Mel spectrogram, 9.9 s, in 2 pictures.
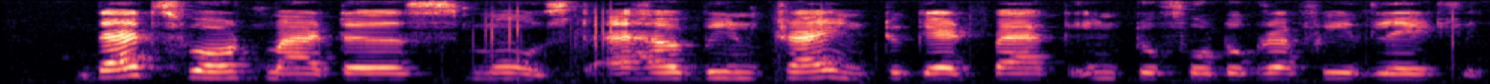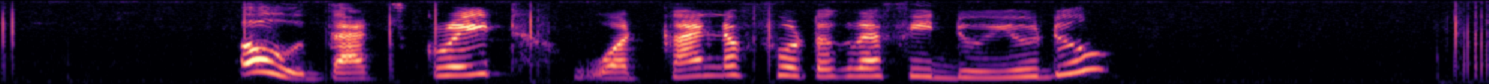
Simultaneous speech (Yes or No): No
